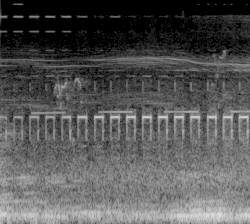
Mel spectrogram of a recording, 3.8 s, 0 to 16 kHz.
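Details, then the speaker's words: Volantex RC P-51D Mustang mini plane on a one-cell battery, in flight: rapid steady high beeps about four a second over wind rumble, the plane's own low-voltage cutoff warning that the battery is spent. "The plane's actually beeping. Listen to this. It's got its own LVC warning beeper as well."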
